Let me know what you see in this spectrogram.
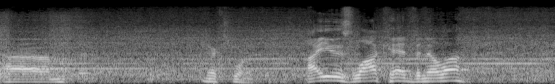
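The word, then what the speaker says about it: Lochhead: what i use um next one i use lockhead vanilla it's spelled l-o-c-h-h-e-a-d there's a lot of vanillas on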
